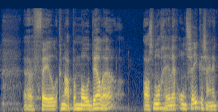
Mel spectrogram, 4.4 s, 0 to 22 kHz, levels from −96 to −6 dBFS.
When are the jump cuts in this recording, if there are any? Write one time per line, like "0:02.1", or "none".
0:01.1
